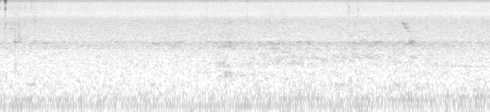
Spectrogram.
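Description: Near silence: faint outdoor stillness, with a soft click at the very start and a few faint high chirps.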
